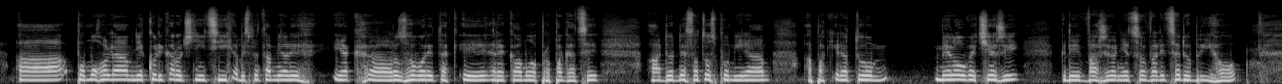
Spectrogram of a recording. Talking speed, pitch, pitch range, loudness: 160 wpm, 205 Hz, 195-215 Hz, -17 LUFS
